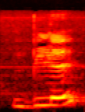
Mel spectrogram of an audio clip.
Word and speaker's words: bleue: Bleu pour les masculins, bleu pour les féminins. Prononciation identique.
